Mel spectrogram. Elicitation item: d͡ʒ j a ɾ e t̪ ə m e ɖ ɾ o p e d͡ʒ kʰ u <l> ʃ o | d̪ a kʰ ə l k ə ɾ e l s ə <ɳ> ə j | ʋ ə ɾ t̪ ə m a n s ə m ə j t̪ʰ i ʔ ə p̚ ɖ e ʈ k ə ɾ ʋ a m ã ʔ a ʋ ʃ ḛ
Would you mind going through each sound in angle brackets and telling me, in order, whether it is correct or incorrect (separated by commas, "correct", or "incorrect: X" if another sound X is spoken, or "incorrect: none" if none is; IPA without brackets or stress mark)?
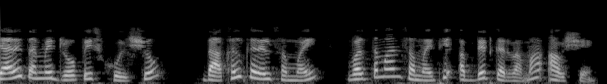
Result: correct, incorrect: m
